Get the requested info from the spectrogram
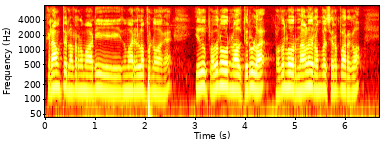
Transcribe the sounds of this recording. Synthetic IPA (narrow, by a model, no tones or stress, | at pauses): ɡ̥ɪɾaːmɐt̪ːɐnɐɽɐnːɐmaːɽiɪnd̪ɐmaːd̪ɾɪɛɭːãːmpɐɳːɯʋaːŋɡɐ | ɪðɯpɐðɐnoːɾɯnaːɭt̪ɪɾɯɭaːpɐðɐnoːɾɯnaːlʊ̃ɾɔmbɐsɪɾɐpːaːɪɾɯkːʊ̃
